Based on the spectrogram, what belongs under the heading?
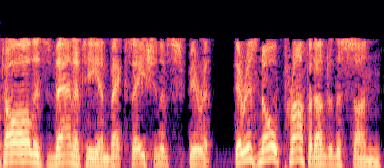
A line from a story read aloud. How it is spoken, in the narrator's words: Solomon ate thereof, till he cried out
